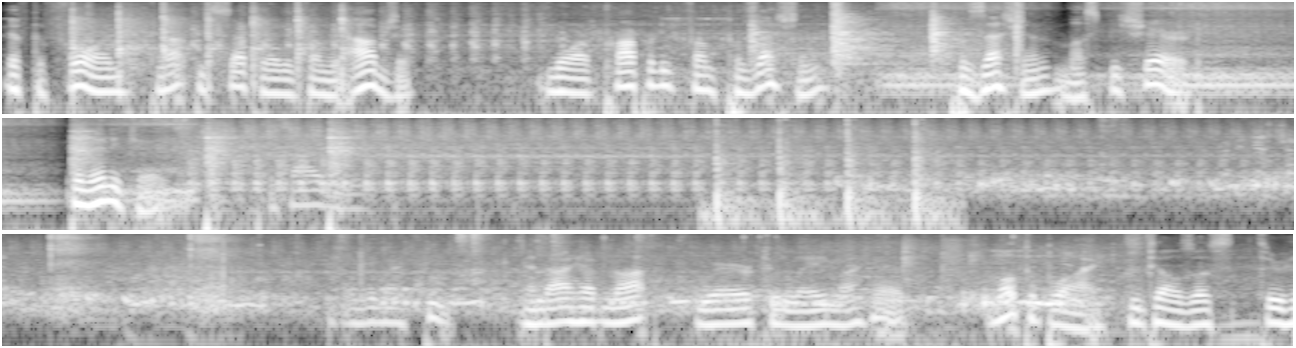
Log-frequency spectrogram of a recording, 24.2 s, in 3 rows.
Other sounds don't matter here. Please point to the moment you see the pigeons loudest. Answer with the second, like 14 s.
23 s.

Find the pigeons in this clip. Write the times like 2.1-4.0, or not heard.
13.2-23.4.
